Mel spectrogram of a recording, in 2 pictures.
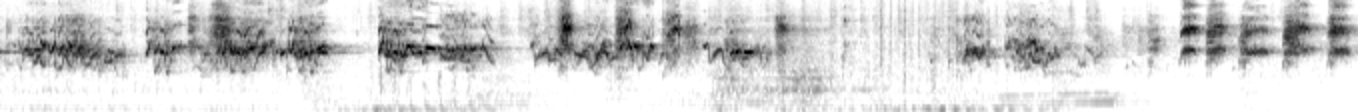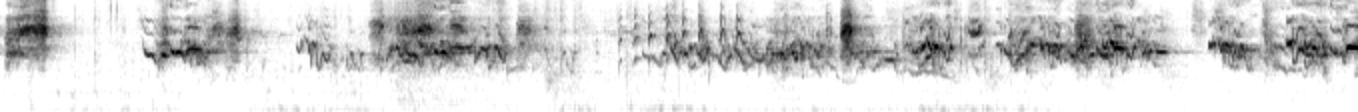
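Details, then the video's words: Lovebirds give a near-continuous stream of shrill, rapid chirps and squeaky twitters, with brief pauses between busy bursts of chatter. "Lovebirds Sounds Lovebirds Singing"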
